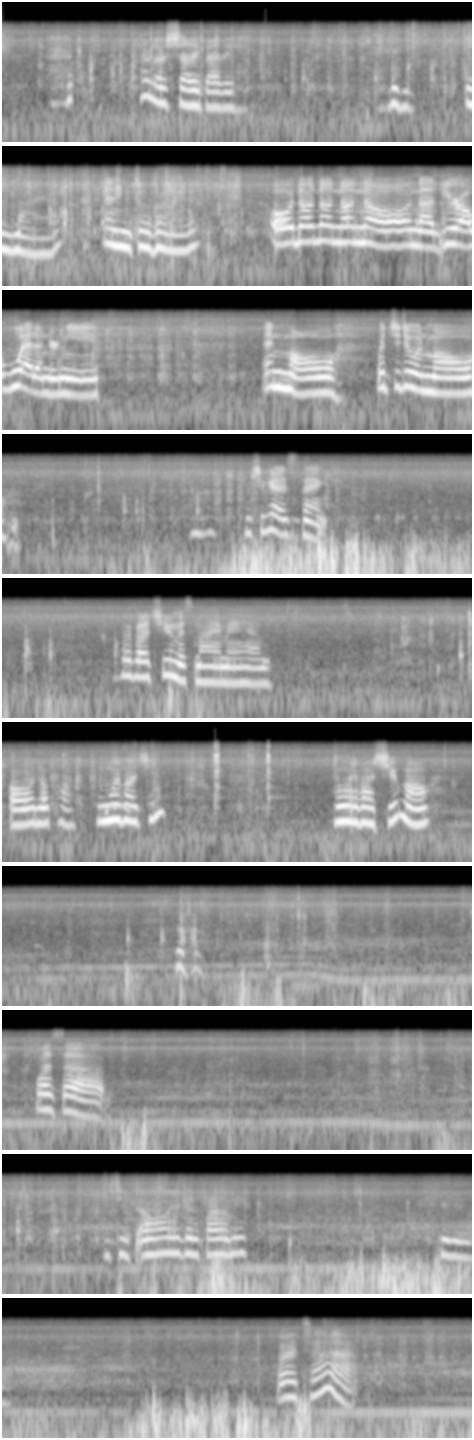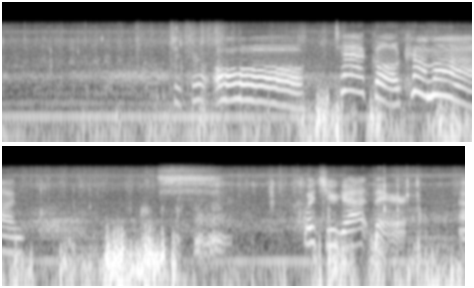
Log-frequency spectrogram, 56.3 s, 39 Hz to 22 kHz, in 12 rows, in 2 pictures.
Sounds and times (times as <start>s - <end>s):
Outside, rural or natural: 0.0s - 56.3s
Dog: 14.8s - 18.5s, 45.6s - 49.2s
Speech: 48.7s - 51.9s.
